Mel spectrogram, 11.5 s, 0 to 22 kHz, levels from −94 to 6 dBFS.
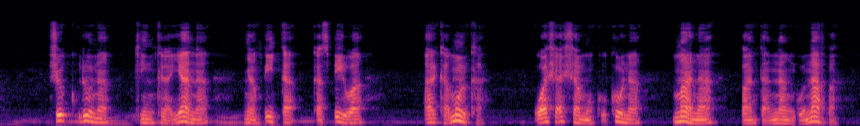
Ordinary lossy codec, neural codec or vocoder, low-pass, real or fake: Opus, 64 kbps; codec, 44.1 kHz, 7.8 kbps, Pupu-Codec; 10.8 kHz; fake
